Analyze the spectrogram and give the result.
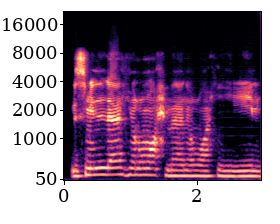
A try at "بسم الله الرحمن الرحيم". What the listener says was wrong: You have a little bit of extra ghunna on your Rahmanir Rahim. Yeah? You have to isolate the noon and the ghunna.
